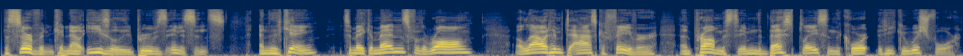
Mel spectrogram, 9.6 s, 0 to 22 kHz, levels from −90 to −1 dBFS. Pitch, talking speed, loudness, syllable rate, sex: 150 Hz, 230 wpm, -20 LUFS, 6.1 syllables/s, male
